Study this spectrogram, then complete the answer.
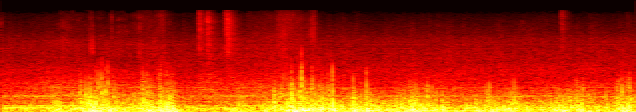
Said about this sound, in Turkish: Bu deniz otobüsü arkadaşlar. Ama rüzgar azaldı. Rüzgar azaldı arkadaşlar şimdi.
